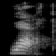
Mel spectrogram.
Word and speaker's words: walk: Walk has a silent L.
